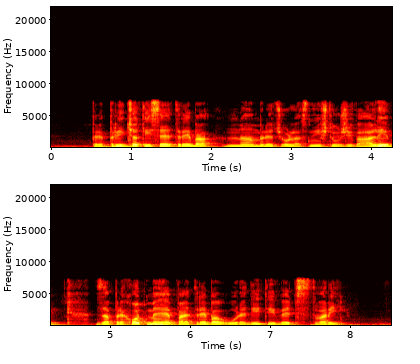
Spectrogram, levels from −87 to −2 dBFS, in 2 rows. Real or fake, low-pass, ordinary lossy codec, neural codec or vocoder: fake; 7.2 kHz; none; codec, 16 kHz, 16 kbps, FunCodec, trained on Chinese and English, 50 frames a second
